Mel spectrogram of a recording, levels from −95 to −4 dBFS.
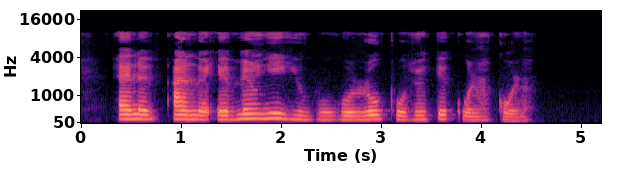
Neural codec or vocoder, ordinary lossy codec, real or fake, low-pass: autoencoder, 22.05 kHz, a latent of 192 numbers a frame, VITS, trained on one speaker; AAC, 32 kbps; fake; 9.9 kHz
